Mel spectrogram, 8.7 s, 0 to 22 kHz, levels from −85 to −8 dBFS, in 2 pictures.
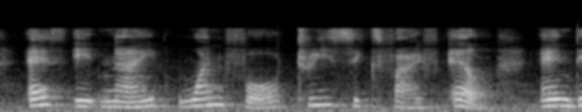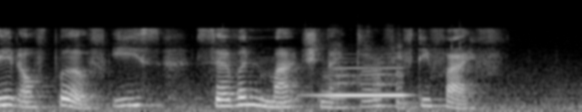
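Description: Speech with two faults. At 2.08 s and 7.35 s the sound jumps ahead, losing about 30 ms and 10 ms. This is likely a dropped buffer (overrun). From 6.59 s to 7.57 s a loudspeaker feedback squeal appears. A 603 Hz tone swells over roughly a third of a second to about 5 dB above the speech. The microphone is hearing its own loudspeaker.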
